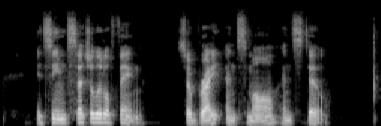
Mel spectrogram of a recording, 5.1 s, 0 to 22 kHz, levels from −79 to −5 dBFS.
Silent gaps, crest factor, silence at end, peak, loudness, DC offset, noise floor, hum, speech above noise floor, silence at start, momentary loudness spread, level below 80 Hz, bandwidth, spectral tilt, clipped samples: none; 24 dB; 0.75 s; -2 dBFS; -23 LUFS; under 0.1%; -84 dBFS; none; 61 dB; 0.5 s; 12 LU; -62 dBFS; 15.5 kHz; -4 dB/octave; under 0.1%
